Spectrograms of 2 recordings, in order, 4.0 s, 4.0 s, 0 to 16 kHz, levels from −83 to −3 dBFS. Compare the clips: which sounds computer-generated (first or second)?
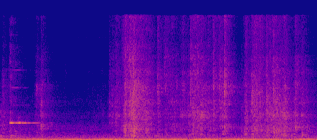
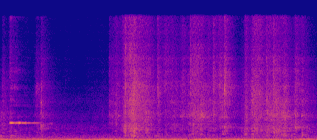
second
